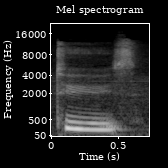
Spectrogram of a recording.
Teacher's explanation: And the long version, ü, like in the English word sit, but longer.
